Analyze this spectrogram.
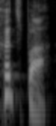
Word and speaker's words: chutzpah: Chutzpah.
